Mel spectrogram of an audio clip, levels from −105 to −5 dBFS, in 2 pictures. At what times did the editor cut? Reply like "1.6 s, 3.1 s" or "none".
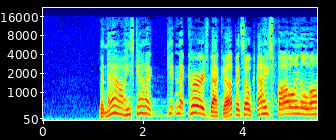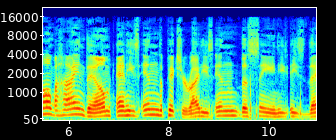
4.2 s, 6.9 s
